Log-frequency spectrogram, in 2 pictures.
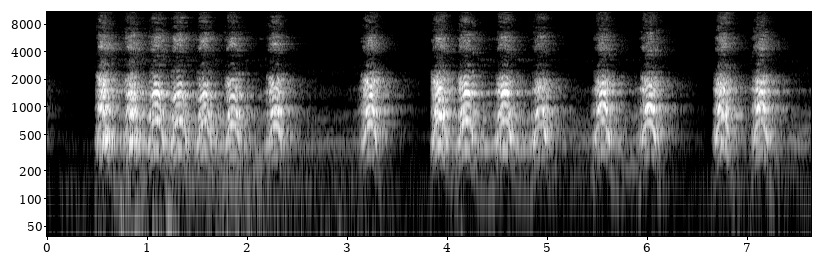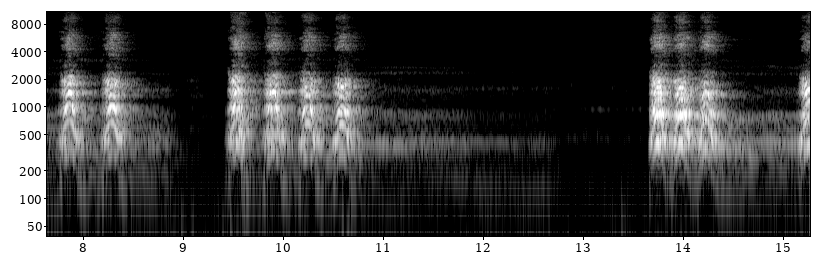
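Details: A newly acquired 40 kg dog at a neighbour's house barks in bursts of rapid, deep, repeated woofs, several barks per second, with short pauses between volleys.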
